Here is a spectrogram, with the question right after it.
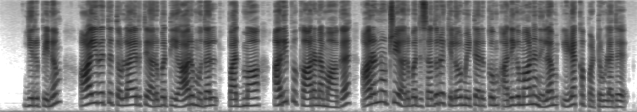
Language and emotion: Tamil, neutral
